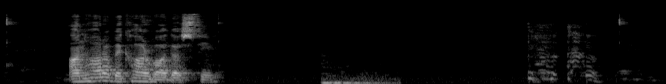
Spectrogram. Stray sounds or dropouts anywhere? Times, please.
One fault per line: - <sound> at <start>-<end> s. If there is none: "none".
- thud at 3.2-4.0 s
- cough at 5.3-6.1 s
